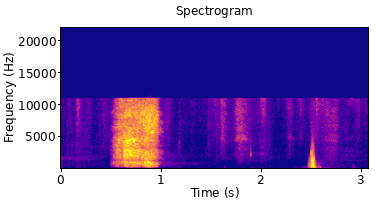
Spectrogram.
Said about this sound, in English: Excuse me. Let me just blow my nose.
